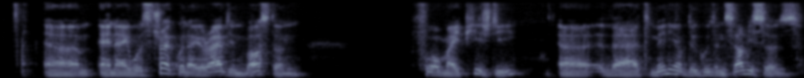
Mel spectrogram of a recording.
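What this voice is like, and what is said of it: French accent. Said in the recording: “I grew up in France, as you can tell from my accent”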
